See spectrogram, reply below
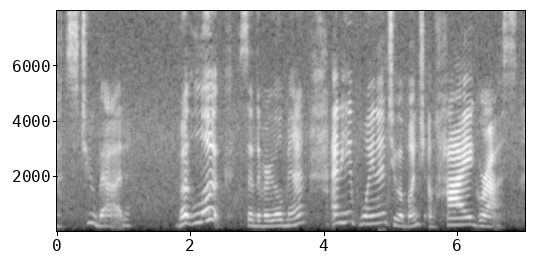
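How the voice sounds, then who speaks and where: A woman's voice: medium pitch, fairly bright tone, low-quality recording. A woman reading a picture book aloud to children, instructive and often checking in with questions. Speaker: read-aloud storyteller. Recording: home recording with faint hiss.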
